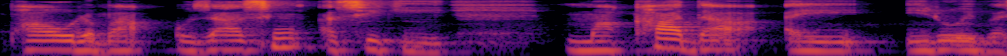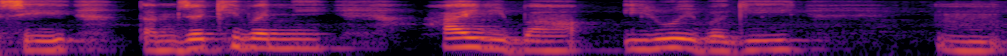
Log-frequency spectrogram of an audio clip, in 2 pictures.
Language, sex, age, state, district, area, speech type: Manipuri, female, 45-60, Manipur, Bishnupur, rural, spontaneous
